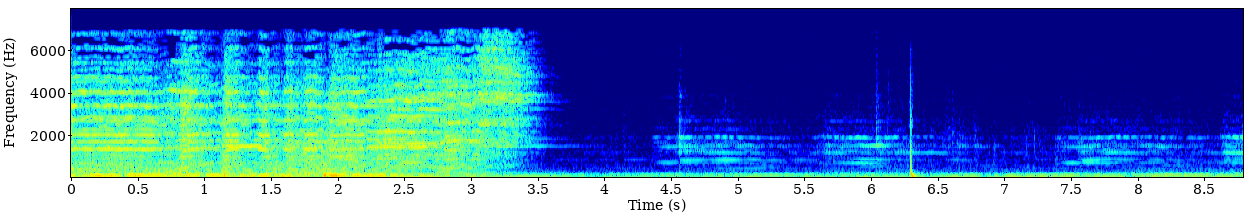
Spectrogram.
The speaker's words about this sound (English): Church bell? Oh, yes, yes, of course. Church bells are on God's side.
